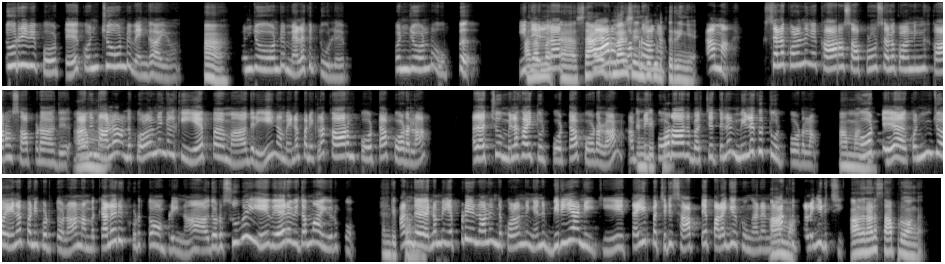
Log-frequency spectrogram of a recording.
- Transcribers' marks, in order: "ஏத்த" said as "ஏப்ப"
- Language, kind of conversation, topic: Tamil, podcast, பழங்கள் மற்றும் காய்கறிகளை தினமும் உணவில் எளிதாகச் சேர்த்துக்கொள்ளுவது எப்படி?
